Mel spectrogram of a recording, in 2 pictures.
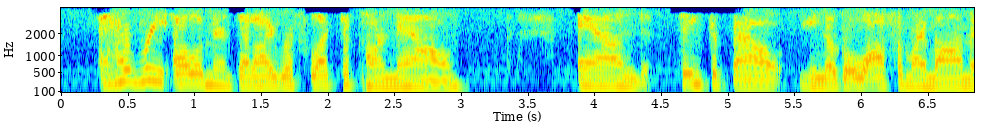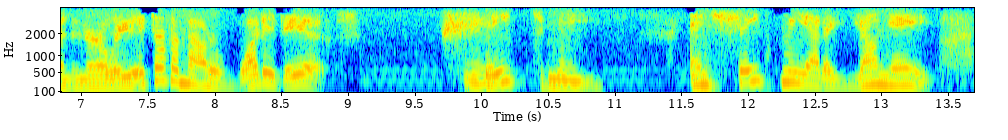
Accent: Bronx, New York, United States; if you knew that I grew up in the Bronx, New York

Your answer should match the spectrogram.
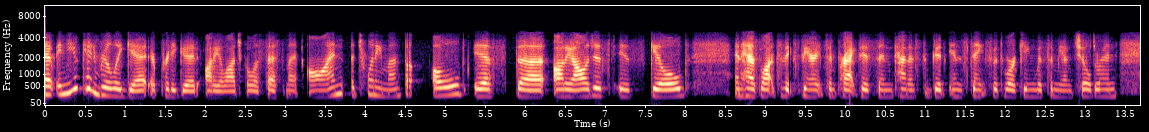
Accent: Mississippi, United States; My home state.

